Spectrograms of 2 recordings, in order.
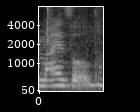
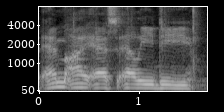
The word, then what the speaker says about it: misled: And about 10 years ago now, I think, I finally figured out that MISLED does not in fact spell Meiseled.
